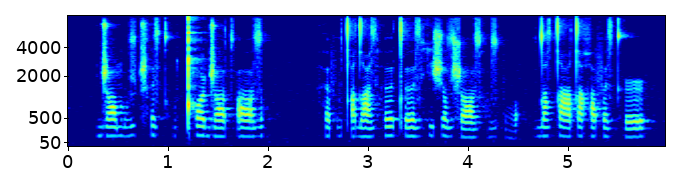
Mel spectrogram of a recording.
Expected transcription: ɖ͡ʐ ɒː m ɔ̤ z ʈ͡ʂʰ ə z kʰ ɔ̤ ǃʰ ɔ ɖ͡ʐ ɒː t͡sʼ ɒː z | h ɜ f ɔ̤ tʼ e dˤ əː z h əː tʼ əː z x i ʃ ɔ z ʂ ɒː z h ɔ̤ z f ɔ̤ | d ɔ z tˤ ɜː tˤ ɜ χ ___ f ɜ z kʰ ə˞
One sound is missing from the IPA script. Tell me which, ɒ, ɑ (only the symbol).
ɒ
